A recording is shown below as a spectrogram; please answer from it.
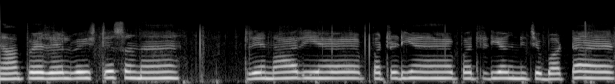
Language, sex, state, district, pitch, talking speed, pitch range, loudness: Rajasthani, male, Rajasthan, Churu, 285 Hz, 155 wpm, 275-290 Hz, -14 LUFS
